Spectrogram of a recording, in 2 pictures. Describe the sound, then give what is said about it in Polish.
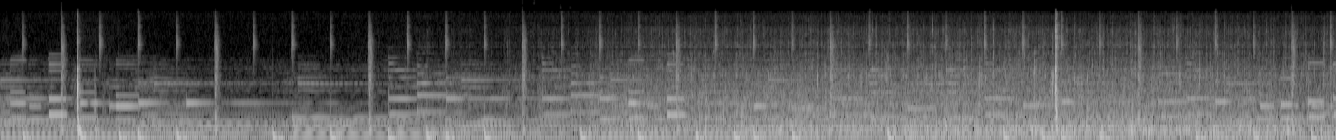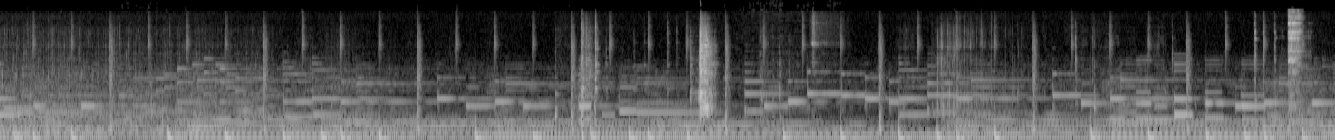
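Water is poured for tea, a steady rushing trickle swelling in the middle, with sharp clinks of a cup and spoon scattered throughout. No one speaks. “No to może wstawię wodę na herbatę.”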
